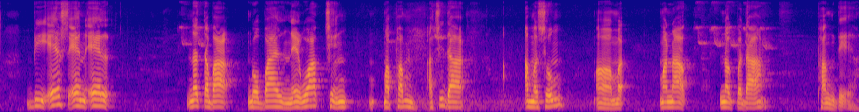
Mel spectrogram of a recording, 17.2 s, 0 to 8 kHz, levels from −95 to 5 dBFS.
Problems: none marked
